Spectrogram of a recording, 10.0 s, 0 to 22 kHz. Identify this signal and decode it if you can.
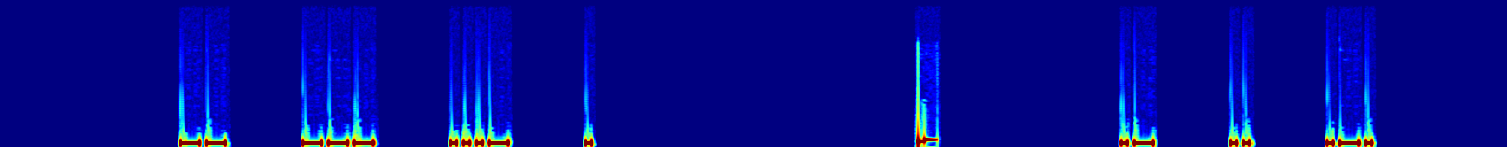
Morse code, heard as a keyed tone, about 28 wpm, spaced as for 13 wpm, 700 Hz. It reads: MOVE AIR
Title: 4x Character Spacing - Top 200 Words - 28wpm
